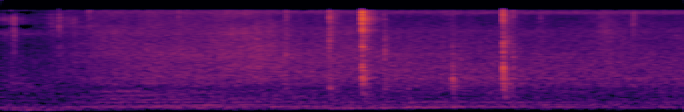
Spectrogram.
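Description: A few sharp clicks in the middle, as hands work at the car's front grille, over a steady low hum.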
